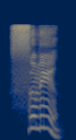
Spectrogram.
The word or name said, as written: 司令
